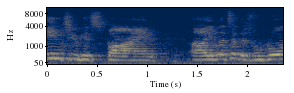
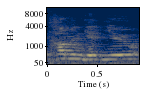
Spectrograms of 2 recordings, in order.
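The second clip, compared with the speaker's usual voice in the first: ordinary delivery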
